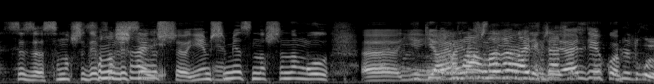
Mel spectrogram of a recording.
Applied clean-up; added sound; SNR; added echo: none; none; none; none.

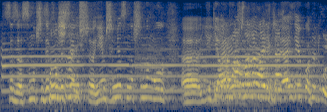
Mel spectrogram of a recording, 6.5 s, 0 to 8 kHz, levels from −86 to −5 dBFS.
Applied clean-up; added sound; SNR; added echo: none; Trumpet; 8 dB; reverberation time 2.0 s.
